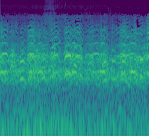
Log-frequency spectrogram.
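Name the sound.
migrating geese honking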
